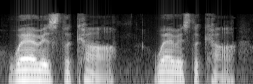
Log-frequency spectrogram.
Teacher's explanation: we have no R sound at the end of car because nothing follows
